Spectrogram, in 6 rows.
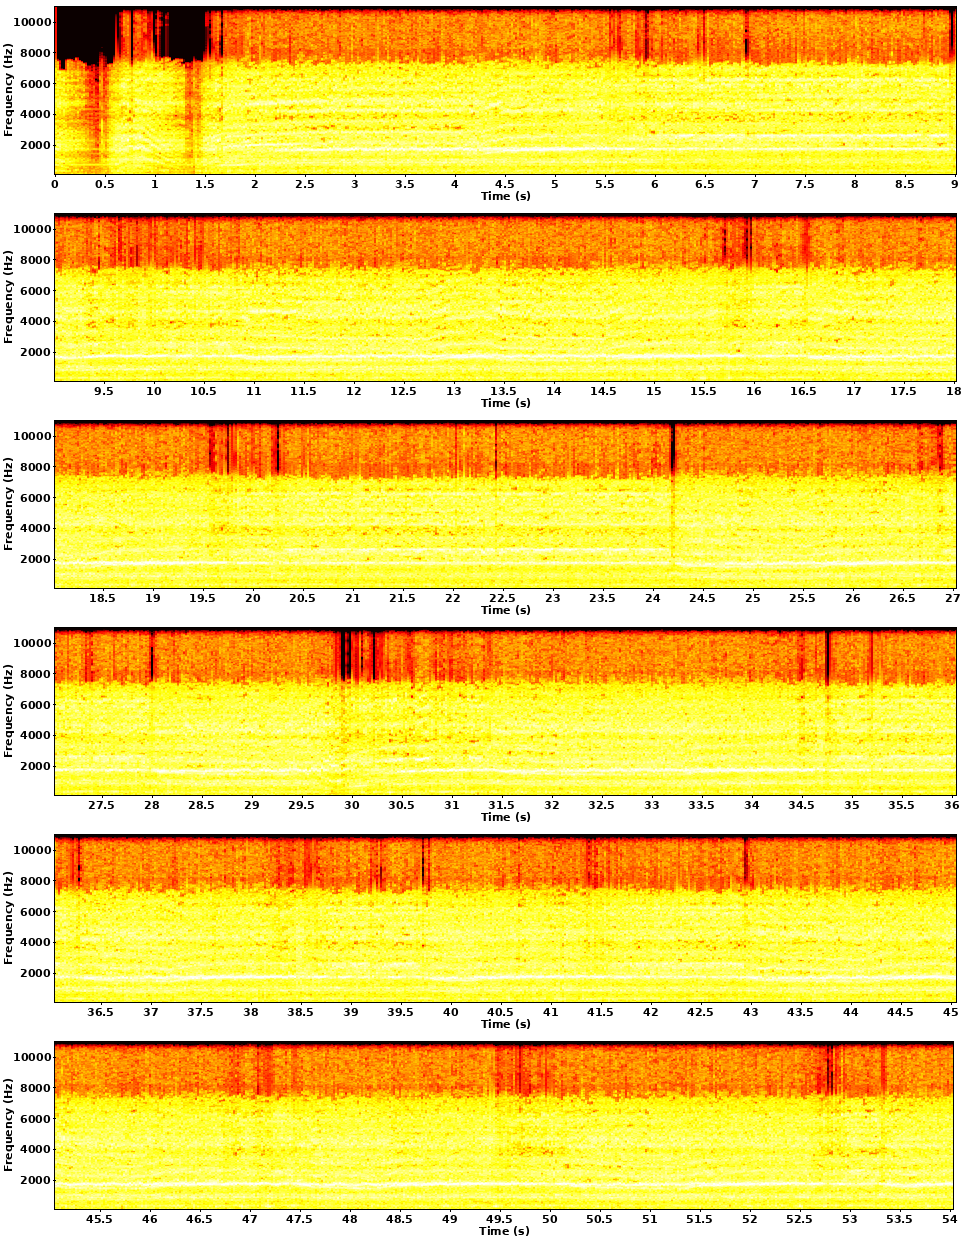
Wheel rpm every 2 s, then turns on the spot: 80, 200, 230, 230, 230, 220, 220, 220, 220, 230, 230, 230, 220, 230, 210, 210, 210, 230, 220, 240, 230, 220, 220, 230, 230, 220, 230.
none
